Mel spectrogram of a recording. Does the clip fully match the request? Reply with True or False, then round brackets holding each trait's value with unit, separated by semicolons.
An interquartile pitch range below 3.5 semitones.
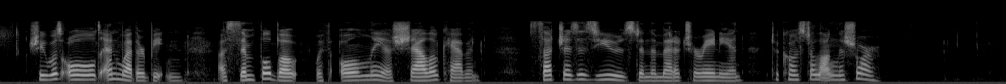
False (4.0 semitones)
